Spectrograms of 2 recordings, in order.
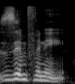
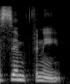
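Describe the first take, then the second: First: The word begins with a z sound. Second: The word begins with an s sound. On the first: This is how one particular man says it. "but he pronounces it Zimphony" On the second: This is the usual way to say it. "It's just the symphony"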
